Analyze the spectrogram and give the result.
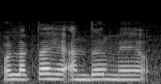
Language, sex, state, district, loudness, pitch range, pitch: Hindi, female, Arunachal Pradesh, Lower Dibang Valley, -15 LUFS, 220-235 Hz, 225 Hz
